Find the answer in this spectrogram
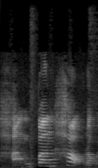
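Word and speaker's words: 航班号: 2번 단어는요, 항반하오라고 읽는데요.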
